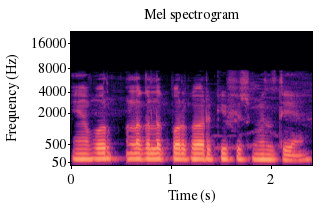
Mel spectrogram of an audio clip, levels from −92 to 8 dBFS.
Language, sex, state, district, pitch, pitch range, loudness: Hindi, male, Uttar Pradesh, Shamli, 125 Hz, 120-125 Hz, -17 LUFS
